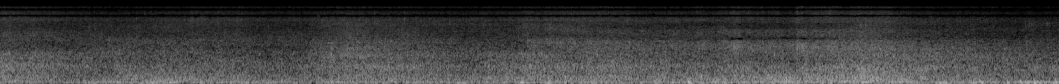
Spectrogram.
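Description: Small waves washing and breaking onto a sandy beach, with wind buffeting the microphone.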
